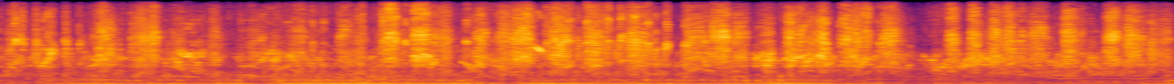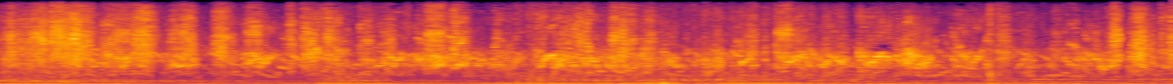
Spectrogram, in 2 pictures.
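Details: Steady flock chatter of Australian budgies: rapid, rasping high chirps and warbled notes running without a break, dense and overlapping, with faint low rumbling underneath.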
